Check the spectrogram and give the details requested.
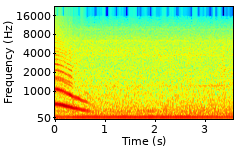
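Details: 1977 Corvette C3 barn find, start after several cranks on a borrowed battery: the starter whine falls away as the V8 catches, then settles into a steady, low, even drone; it runs healthy, normal idle.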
